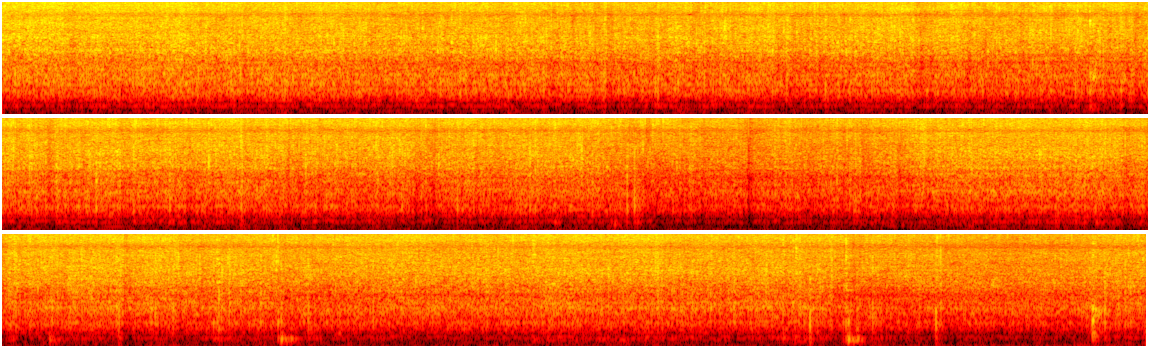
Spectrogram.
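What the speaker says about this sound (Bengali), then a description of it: "দিয়ে দিলাম তেল, জাল টনি করছে, এখন দিয়ে দিব সবজিগুলো।" Vegetables frying in hot oil in a pan, a steady loud sizzle that runs unbroken and close throughout, with faint scraping and clinks of stirring now and then.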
